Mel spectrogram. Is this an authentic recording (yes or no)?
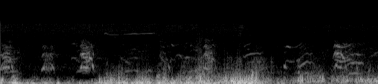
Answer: yes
